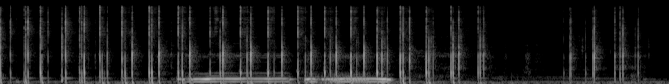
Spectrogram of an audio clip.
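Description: Fingertips rapidly tap the matte glass back of a Samsung Galaxy S23, the recording phone itself, held in both hands. The taps are sharp, bright clicks in an uneven, quick rhythm, and from about 2 to 4 seconds a steady low hum around 250 Hz sounds beneath them. Then the tapping continues alone and trails off quieter.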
